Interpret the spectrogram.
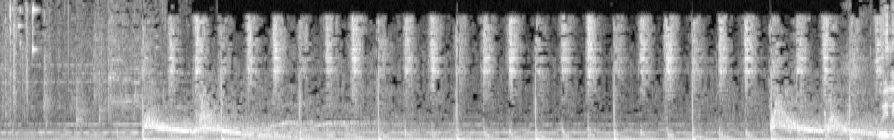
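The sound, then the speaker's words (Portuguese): A military police helicopter's steady rhythmic rotor chop and deep engine hum fill the air, loud overhead, as it flies over the area of an explosion, with a siren-like wail sweeping faintly in the background. “helicóptero da PM sobrevoa a área.”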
